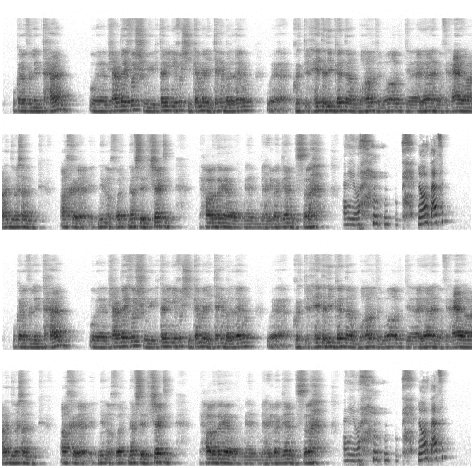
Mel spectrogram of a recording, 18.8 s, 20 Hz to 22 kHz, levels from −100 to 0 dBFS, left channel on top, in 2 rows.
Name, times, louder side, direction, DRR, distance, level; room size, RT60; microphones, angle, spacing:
voice 1, 0.2-1.3 1.7-5.0 5.3-10.0 10.6-12.8 13.4-15.8, right 2 dB, 45° left, 2.9 m, -23 dB
voice 2, 16.2-18.2, left 4 dB, 30° left, 0.7 m, -26 dB
10.0 x 8.0 x 4.3 m
head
